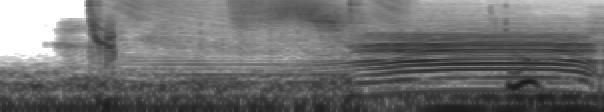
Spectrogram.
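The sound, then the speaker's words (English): A loud, drawn-out cow moo inside a comic sound effect of a UFO abducting a cow from a field, with a droning hum and a sweeping tone before the deep, harmonic moo fills the second half. “the sound of a UFO coming over the Johnson Field. Hmm. And taking a cow.”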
